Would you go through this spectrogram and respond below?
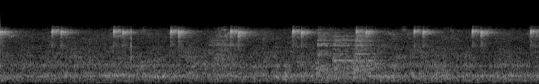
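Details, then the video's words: Squirrel in the forest, squeaking as a warning and communication call: short, sharp high squeaks repeated steadily about every half second, nine in a row, over a soft hiss of background noise. "Squirrel Squeaking Sounds: Communication, Warning Calls"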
